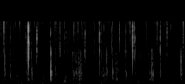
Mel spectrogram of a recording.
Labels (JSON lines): {"label": "biophony, sea urchins (Echinidae)", "recorder": "SoundTrap 600 or HydroMoth"}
